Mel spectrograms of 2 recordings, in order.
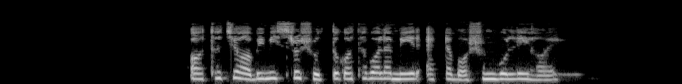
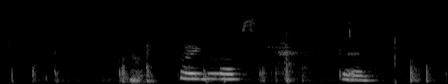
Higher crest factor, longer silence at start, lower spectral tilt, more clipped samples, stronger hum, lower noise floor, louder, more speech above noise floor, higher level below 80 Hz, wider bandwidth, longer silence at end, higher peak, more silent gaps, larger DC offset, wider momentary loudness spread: about the same, 16 dB vs 20 dB; first, 1.9 s vs 0.3 s; second, -4 dB/octave vs -6 dB/octave; neither; neither; first, under -90 dBFS vs -69 dBFS; first, -17 LUFS vs -38 LUFS; first, over 73 dB vs 33 dB; first, -60 dBFS vs -78 dBFS; second, 7.8 kHz vs 10 kHz; first, 1.05 s vs 0.15 s; first, -2 dBFS vs -20 dBFS; neither; neither; second, 6 LU vs 24 LU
